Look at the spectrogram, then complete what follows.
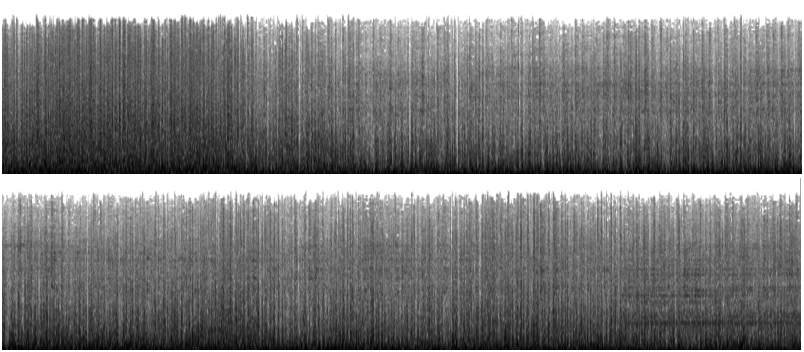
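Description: Loud, steady rush of wind and road noise inside a car driving at speed beside a passing passenger train. A faint steady hum joins near the end.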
